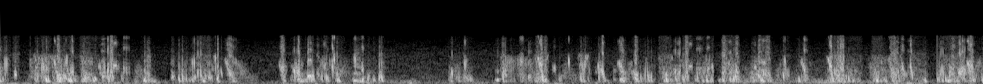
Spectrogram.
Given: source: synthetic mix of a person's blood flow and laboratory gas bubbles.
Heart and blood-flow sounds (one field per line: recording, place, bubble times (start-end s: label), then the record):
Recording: Doppler ultrasound of blood flow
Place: subclavian vein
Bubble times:
0.00-0.22 s: bubbles
0.30-1.31 s: bubbles
1.40-1.57 s: bubbles
1.70-2.44 s: bubbles
2.79-3.45 s: bubbles
3.51-3.87 s: bubbles
4.48-4.75 s: bubbles
4.94-5.73 s: bubbles
5.76-5.92 s: bubbles
5.95-6.09 s: bubbles
6.13-6.56 s: bubbles
6.58-7.13 s: bubbles
7.17-7.74 s: bubbles
7.79-7.91 s: bubbles
7.95-8.13 s: bubbles
8.25-8.63 s: bubbles
8.68-9.30 s: bubbles
9.37-9.84 s: bubbles
From the record:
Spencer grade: 4 (maximum detectable bubble signal sounding continuously throughout systole and diastole of every cardiac period, and overriding the amplitude of the normal cardiac signals)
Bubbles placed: anywhere in the cardiac cycle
